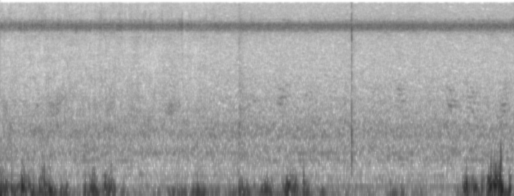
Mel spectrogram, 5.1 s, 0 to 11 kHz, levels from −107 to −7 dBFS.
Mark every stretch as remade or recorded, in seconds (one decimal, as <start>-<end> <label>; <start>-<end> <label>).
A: 0.0-2.1 remade; 2.1-5.1 recorded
